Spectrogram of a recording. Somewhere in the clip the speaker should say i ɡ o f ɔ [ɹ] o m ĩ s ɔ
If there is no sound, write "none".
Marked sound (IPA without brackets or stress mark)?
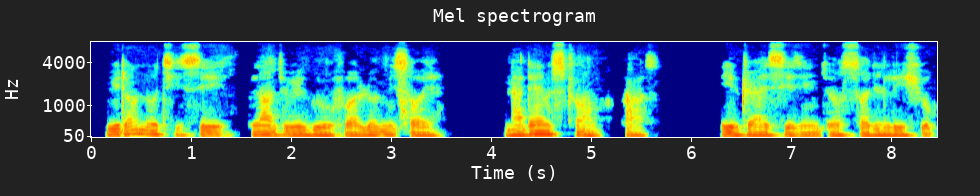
l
